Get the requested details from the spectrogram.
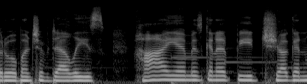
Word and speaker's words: Haim: I have wronged you all because I mispronounced Haim. Haim. Okay, the band that I formerly called Haim is actually pronounced Haim. Haim is the band's name, not Haim.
